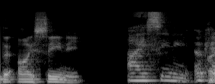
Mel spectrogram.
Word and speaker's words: Iceni: And so you say Iceni. No, say it again. Iceni. Iceni. Yeah. Okay. Yeah. And I've only ever read the words with my, like, quietly in my head. Yeah. So I'm pronouncing it Akeni without knowing what I'm saying.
